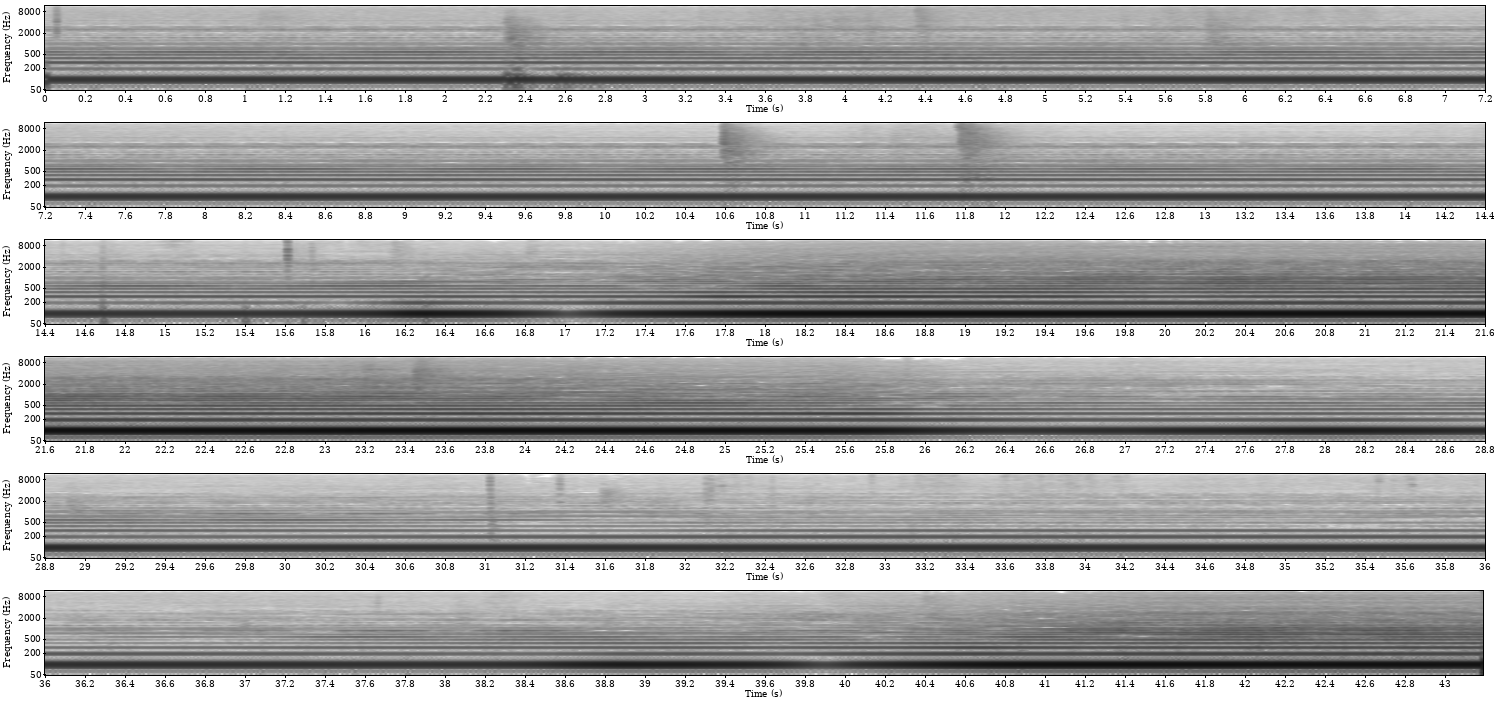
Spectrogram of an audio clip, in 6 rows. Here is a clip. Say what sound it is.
Recording of random organ notes being played. Recorded on Zoom H2.
organ, random, sounds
